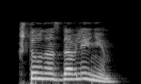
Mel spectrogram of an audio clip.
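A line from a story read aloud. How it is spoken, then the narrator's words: Woman shouting. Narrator (Russian): крикнула она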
